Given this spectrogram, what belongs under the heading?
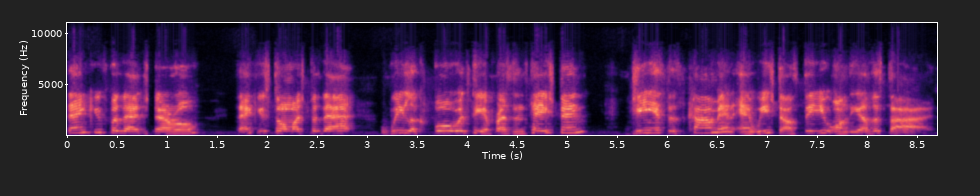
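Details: Adult host speaking; normal fluent speech.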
